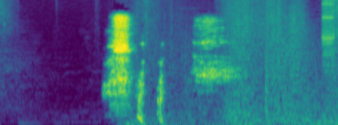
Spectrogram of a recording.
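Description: A fiery blast whooshes and roars loudly.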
